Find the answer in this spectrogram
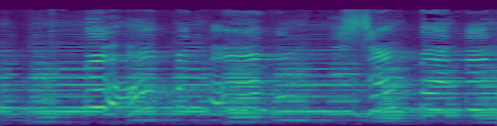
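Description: A hand-cranked barrel organ playing a punched paper music roll: steady held chords over a regular bass pattern. A woman sings a Turkish folk song over it in karşılama rhythm, her voice sliding and bending between notes.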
